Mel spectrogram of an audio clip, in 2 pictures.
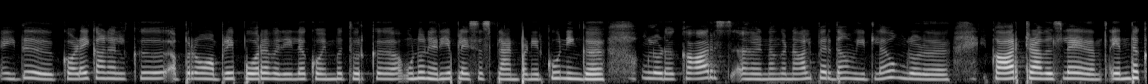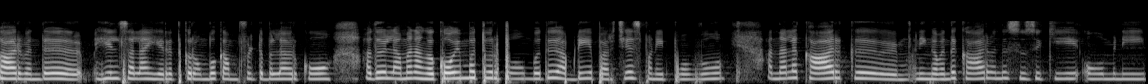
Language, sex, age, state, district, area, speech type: Tamil, female, 18-30, Tamil Nadu, Krishnagiri, rural, spontaneous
